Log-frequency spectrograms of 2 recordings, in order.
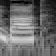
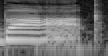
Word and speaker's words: Bach: wig yep it's me buck the greatest composer of all time ah that's great to see you my name is pronounced Bach yeah whatever listen buddy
